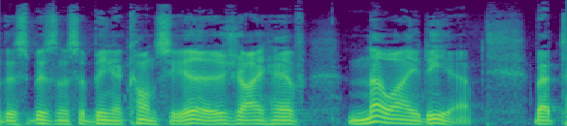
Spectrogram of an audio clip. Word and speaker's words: concierge: word it's a French word isn't it a concierge yes that's correct yeah conci well oie aie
